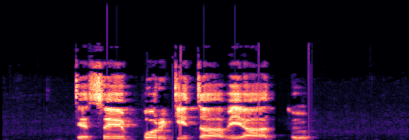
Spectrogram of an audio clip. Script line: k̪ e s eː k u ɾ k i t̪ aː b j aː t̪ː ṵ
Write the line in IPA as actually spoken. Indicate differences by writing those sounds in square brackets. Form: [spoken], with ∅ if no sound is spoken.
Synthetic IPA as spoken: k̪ e s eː [p] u ɾ k i t̪ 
